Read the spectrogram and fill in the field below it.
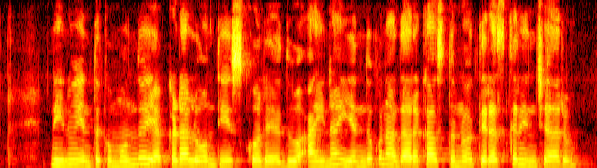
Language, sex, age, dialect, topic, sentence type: Telugu, female, 18-24, Utterandhra, banking, question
